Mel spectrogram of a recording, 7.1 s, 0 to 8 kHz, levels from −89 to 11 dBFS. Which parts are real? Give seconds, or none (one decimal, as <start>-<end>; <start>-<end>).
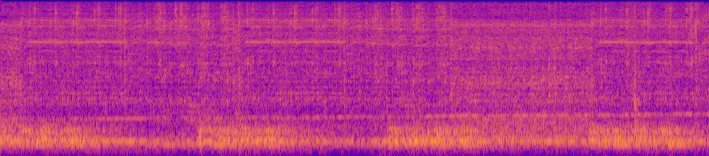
0.0-1.5; 2.2-7.1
